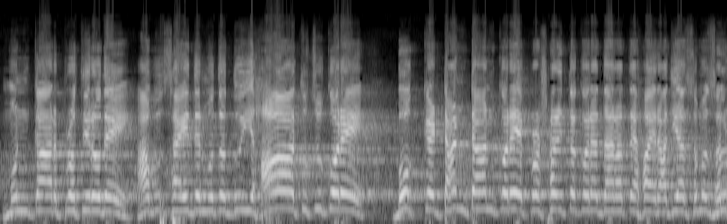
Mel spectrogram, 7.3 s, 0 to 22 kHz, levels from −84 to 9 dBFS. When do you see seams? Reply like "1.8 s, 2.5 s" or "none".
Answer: 1.3 s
